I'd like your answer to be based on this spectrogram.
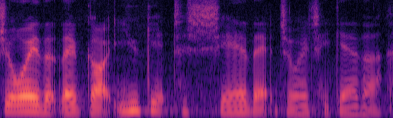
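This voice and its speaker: A woman with a New Zealand accent speaks at a moderate pace with lively intonation. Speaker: physician and missionary. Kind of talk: interview.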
